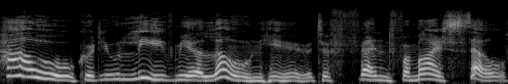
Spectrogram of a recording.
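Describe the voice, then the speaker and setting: In a put-on character voice, a woman speaks very slowly at a medium pitch with a shrill sound. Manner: complaining, indignant.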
